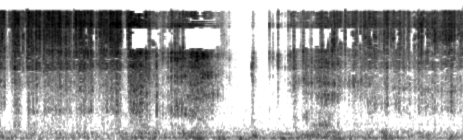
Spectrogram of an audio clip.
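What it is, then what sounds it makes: Soap bar scraped with a blade. A metal blade scrapes the cubed surface layer off a solid dark grey rectangular soap bar that has been pre-scored into a grid. The result is a dense, bright, crumbly scraping and crackling, loudest at the start. It briefly drops off midway, then continues more softly.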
